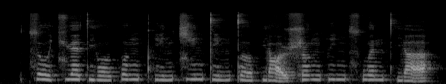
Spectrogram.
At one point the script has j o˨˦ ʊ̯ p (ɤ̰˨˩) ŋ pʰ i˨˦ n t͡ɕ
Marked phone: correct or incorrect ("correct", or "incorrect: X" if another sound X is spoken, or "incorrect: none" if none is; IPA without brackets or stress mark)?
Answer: incorrect: ɤ˦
